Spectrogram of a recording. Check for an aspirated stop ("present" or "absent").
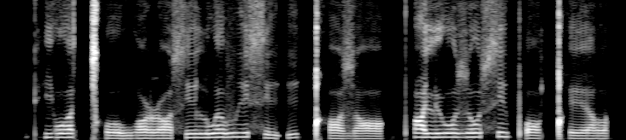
present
